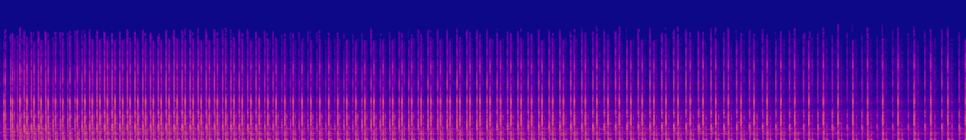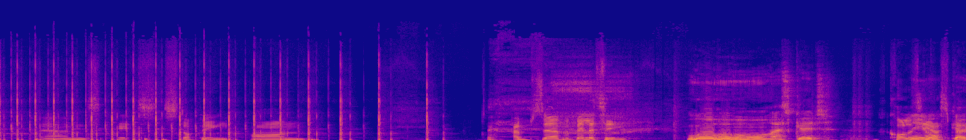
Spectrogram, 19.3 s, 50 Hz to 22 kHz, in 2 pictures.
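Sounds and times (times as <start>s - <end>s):
prize wheel pointer clicking in a roulette-style game: 0.0s - 14.2s
speech: 10.8s - 12.9s, 14.5s - 19.3s
laughter: 14.5s - 17.4s.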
